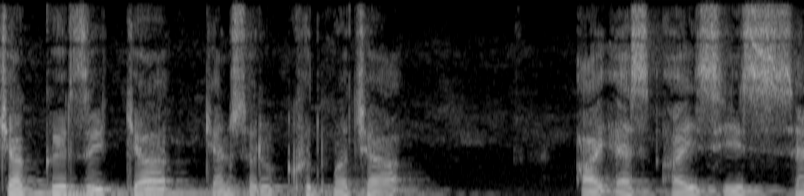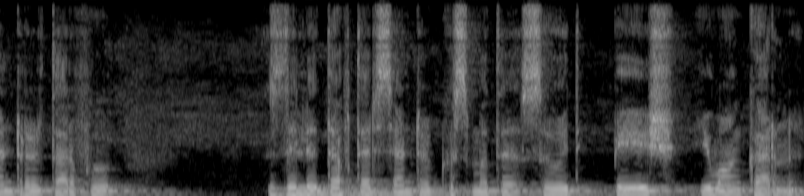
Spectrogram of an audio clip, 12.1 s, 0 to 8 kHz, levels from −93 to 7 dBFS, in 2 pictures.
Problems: none marked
